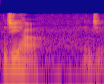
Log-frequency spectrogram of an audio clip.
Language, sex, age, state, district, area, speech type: Urdu, male, 18-30, Bihar, Gaya, urban, spontaneous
